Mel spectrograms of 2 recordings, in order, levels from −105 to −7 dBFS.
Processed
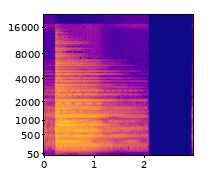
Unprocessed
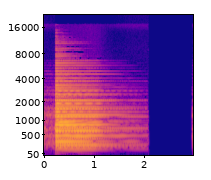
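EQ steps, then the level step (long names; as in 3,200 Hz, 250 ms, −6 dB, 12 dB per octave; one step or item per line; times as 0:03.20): high-shelf EQ 7,700 Hz +6.5 dB
+6.0 dB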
